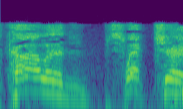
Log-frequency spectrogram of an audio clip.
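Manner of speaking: high voice, each word on its own; Bill Cosby. Retold or imitated. Opener mimics the star explaining his outfit, Bill Cosby impression. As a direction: imitate a star comic talking just in words. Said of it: "he talks, like, just in words".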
